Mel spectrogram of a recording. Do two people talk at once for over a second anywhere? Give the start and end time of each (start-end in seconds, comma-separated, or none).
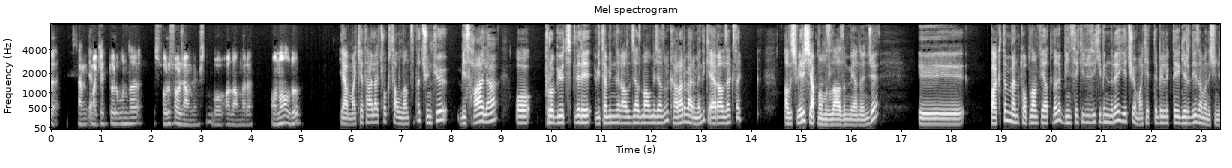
none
